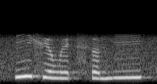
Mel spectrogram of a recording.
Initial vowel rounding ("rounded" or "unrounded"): unrounded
